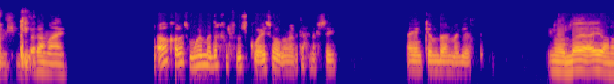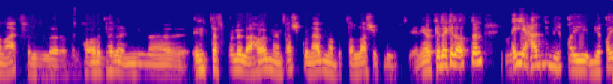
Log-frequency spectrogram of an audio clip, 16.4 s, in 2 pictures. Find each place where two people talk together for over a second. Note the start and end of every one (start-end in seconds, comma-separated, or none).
none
